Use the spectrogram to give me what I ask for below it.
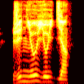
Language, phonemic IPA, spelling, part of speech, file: French, /jɔ.i.djɛ̃/, hyoïdien, adjective, LL-Q150 (fra)-hyoïdien.wav
- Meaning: hyoid, hyoidal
